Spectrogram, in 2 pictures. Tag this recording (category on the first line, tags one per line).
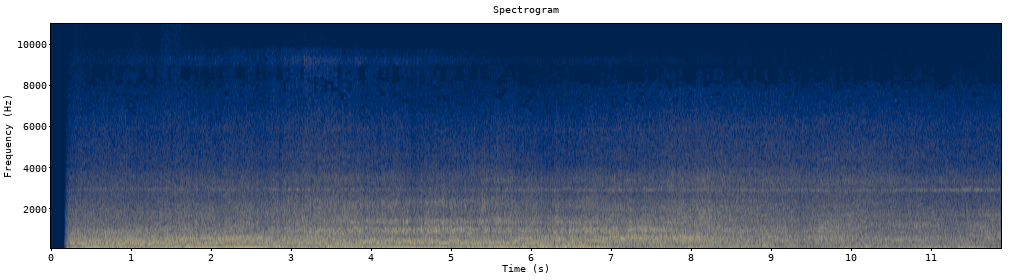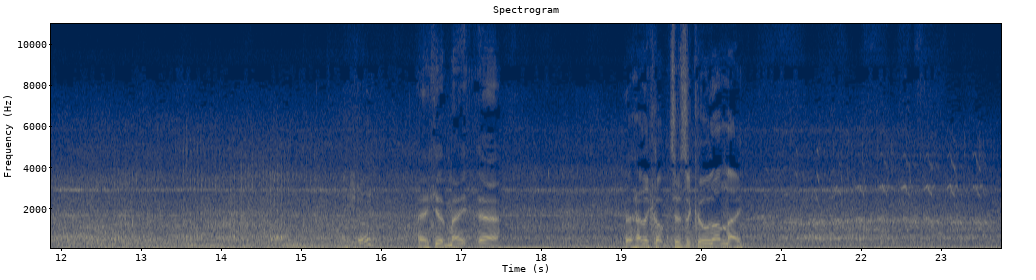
Sound effects > Vehicles
flying
helicopter
engine
propeller
chopper
overhead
